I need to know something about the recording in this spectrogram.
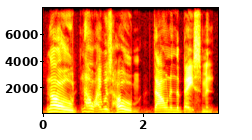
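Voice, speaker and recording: A man's voice: on the high side, sing-song, slow pace. A man playing a panicked, agitated middle-aged shopkeeper in an audio horror drama, urgent and pleading. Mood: nervous, insistent. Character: panicked, frantic middle-aged male small-town shopkeeper, desperate to be heard. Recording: faint noise under ambient sound effects.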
